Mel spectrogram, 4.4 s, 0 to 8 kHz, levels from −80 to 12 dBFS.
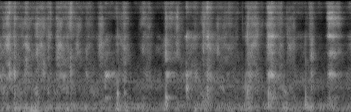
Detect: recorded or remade remade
